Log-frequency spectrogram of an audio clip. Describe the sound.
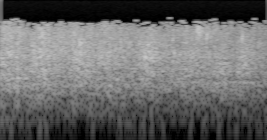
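Audience applause fills a Buddhist dharma talk hall, a dense, steady wash of clapping hands that holds an even loudness for the whole two seconds, with no voices over it.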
